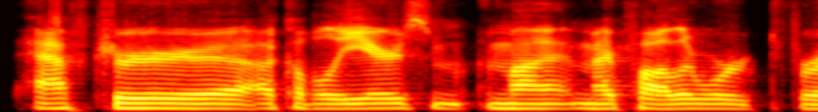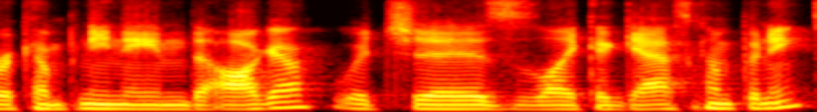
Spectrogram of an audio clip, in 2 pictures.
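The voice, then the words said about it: American-sounding accent. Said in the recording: “my American accent kind of comes from”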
